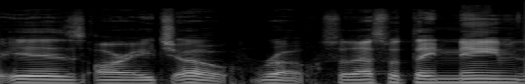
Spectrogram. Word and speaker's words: Rho: little bit of reading here how do you pronounce the name on that it's rho that row row I mean it's that seems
